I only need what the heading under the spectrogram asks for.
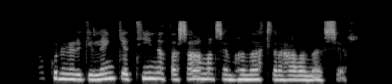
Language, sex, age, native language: Icelandic, female, 30-39, Icelandic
